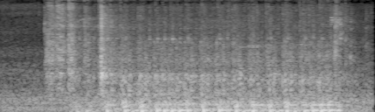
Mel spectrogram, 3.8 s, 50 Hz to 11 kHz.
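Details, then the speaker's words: Freshly tuned-up 450 ATV (Yamaha YFZ or Honda TRX) with fuel now flowing, started on choke with the muffler on. A brief crank, then it catches into a slightly uneven, quietly muffled thump. A clean, normal cold start. "choking it for me we'll let it run a minute oh quiet with that muffler on all right bonus"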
